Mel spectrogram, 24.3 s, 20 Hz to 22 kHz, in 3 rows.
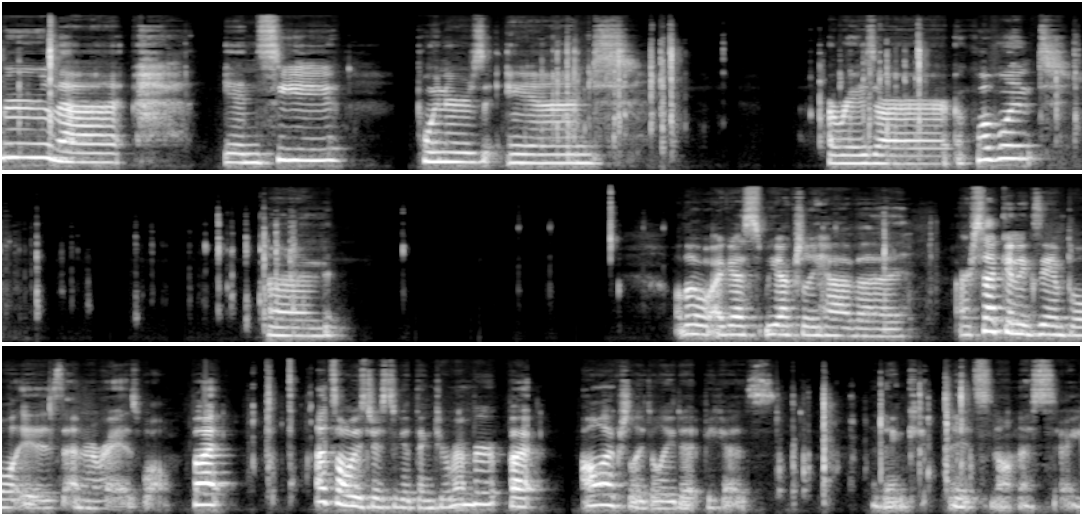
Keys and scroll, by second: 0.0-0.7 typing, 3.6-10.9 typing, 11.1 Escape, 14.6 Escape, 15.5-16.0 typing, 18.3-22.3 typing.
